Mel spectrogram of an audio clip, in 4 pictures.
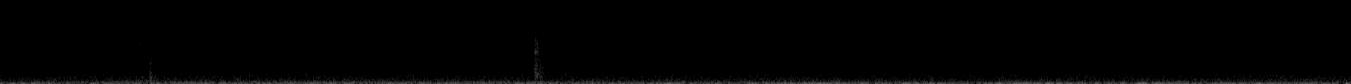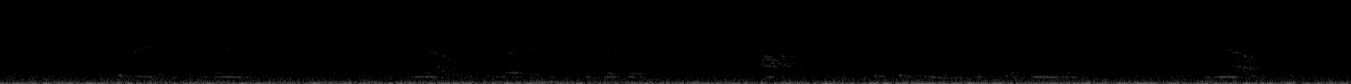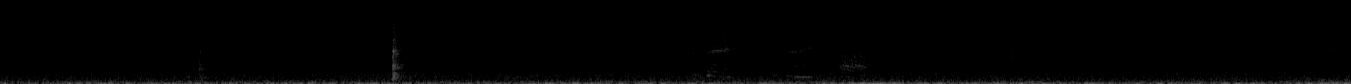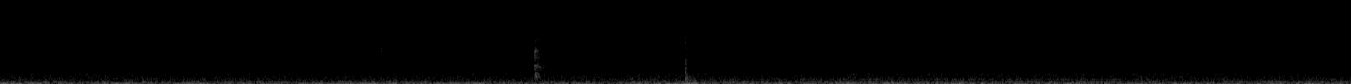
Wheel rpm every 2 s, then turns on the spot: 0, 0, 0, 0, 0, 0, 0, 0, 0, 0, 0, 0, 0, 0, 0, 0, 0, 0, 0, 0, 0, 0, 0, 0, 0, 0, 0.
none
